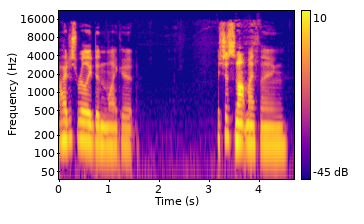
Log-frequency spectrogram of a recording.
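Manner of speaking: flat, lifeless voice. Speaker answering a co-host's question, sounding dead. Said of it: "I sound so dead right now".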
